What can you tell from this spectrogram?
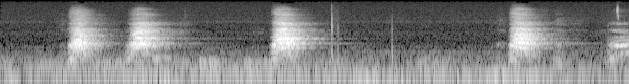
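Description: A Rottweiler attacking a live chicken barks in short, forceful bursts: a quick double bark, then single barks spaced a second or two apart, with no talking.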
